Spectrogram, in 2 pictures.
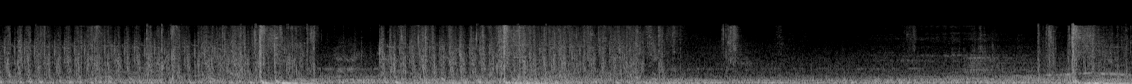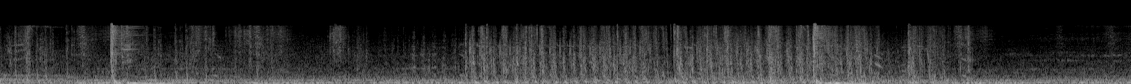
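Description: Gunfire in Dune: Awakening, rapid sustained bursts of shots crackling throughout, fairly loud and continuous with occasional heavier thumps.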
